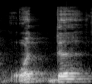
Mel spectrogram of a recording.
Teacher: Nah, huruf wa masuk ke dal ya. Wad dal gigi bertemu ujung lidah.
